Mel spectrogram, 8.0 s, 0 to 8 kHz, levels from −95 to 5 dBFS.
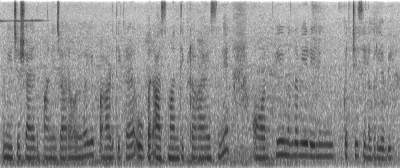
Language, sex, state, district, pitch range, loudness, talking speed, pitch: Hindi, female, Haryana, Jhajjar, 180-210 Hz, -20 LUFS, 210 wpm, 190 Hz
